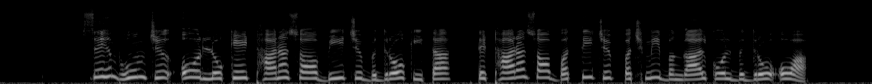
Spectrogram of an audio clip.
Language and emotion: Dogri, neutral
